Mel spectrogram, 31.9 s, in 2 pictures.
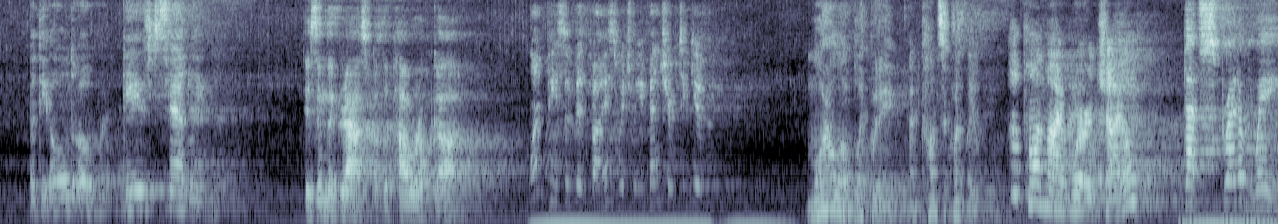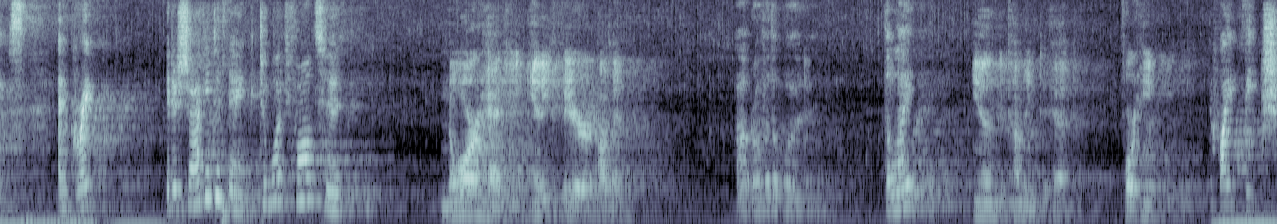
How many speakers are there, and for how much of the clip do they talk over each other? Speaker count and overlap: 8, no overlap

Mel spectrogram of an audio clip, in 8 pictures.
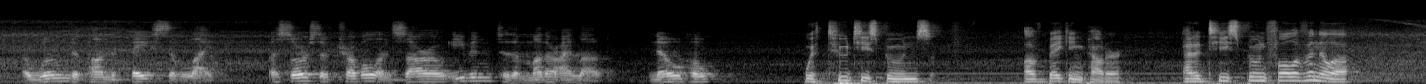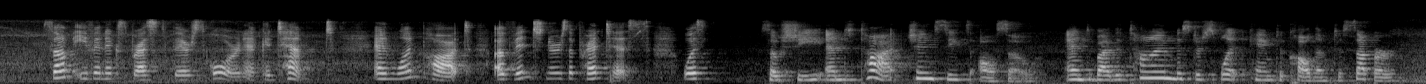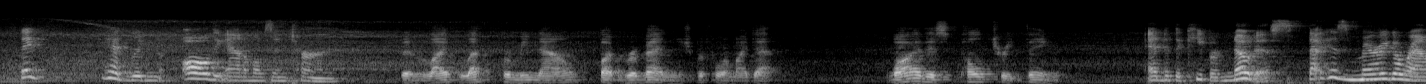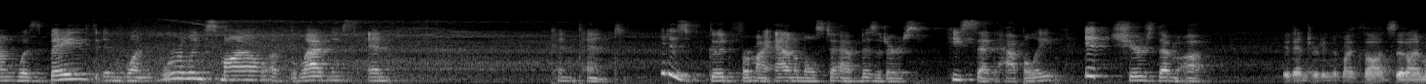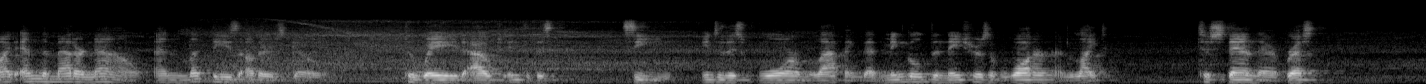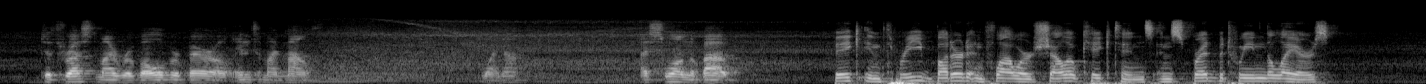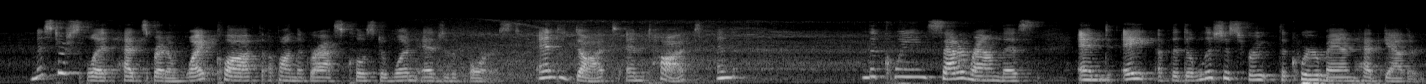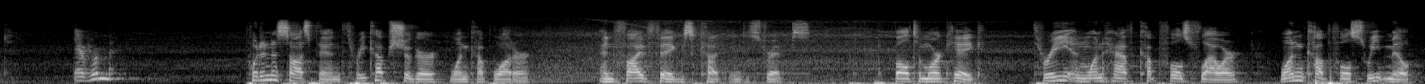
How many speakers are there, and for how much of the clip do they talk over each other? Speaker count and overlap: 4, no overlap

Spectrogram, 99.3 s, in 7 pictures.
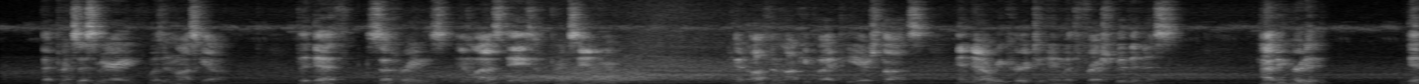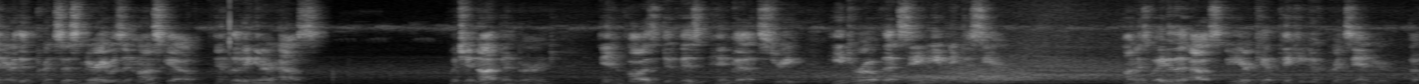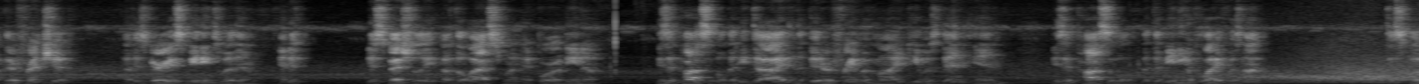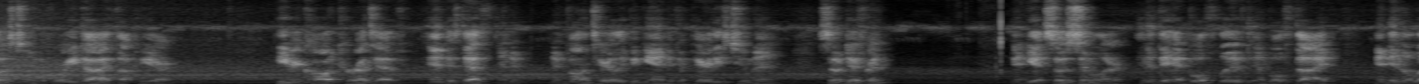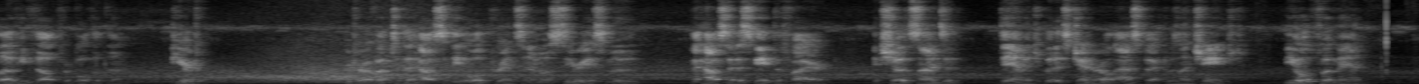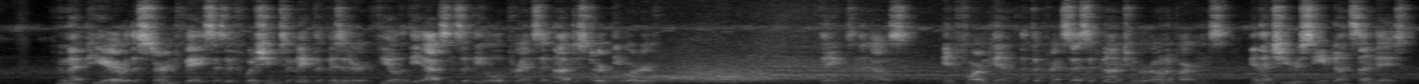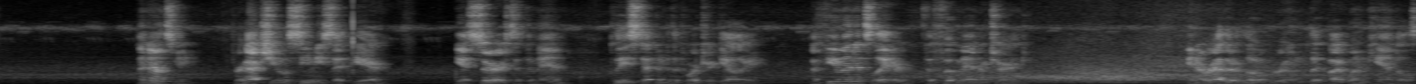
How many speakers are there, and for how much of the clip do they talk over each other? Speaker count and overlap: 1, no overlap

